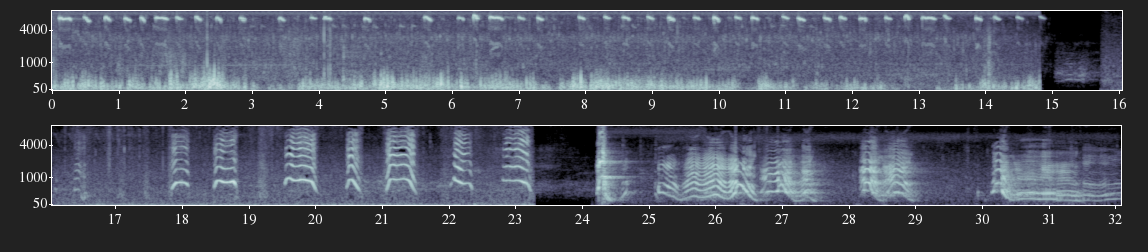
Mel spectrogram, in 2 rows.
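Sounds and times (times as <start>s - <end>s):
wind noise on microphone: 0.0s - 14.9s
short high chirps: 0.1s - 14.9s.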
